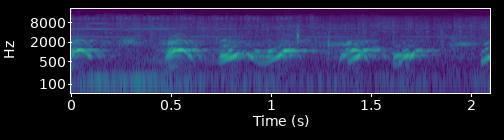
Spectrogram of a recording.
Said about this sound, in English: But they kind of chirp and bark at the same time. It's they got zebras at the Hattiesburg Zoo. I'm gonna go poke one, make him say something. That's a zebra. That's wild. Yeah, they kind of bark.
